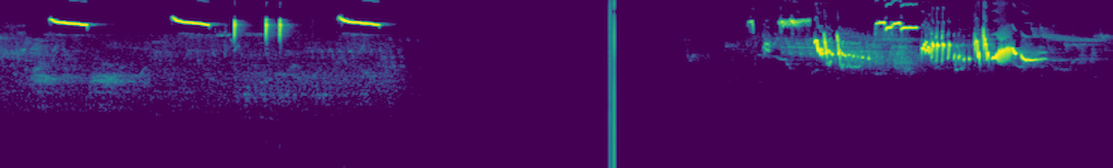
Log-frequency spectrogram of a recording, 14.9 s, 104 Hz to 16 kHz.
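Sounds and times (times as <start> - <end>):
European robin sharp ticks: 0.0 - 5.3, 10.0 - 14.0
European robin calling with high thin descending whistles: 0.7 - 1.2, 2.3 - 3.9, 4.5 - 5.2, 10.1 - 14.0.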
